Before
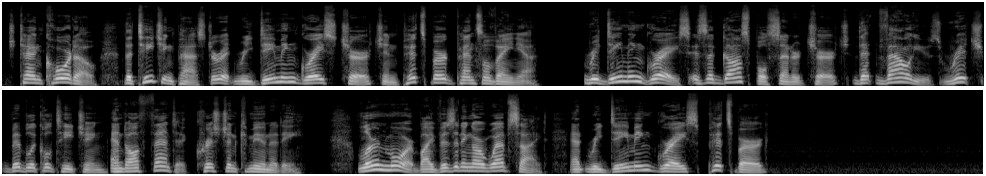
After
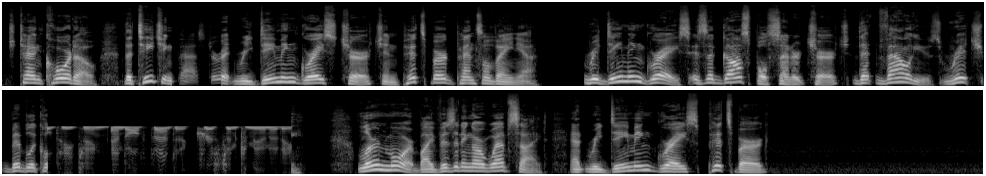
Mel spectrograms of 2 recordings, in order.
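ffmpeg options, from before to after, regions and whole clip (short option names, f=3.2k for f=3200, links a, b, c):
-filter_complex "[0:a]asettb=1/sr,asplit=3[a][b][c];[a]atrim=end=1.694[d];[b]atrim=start=1.69:end=2.2,asetpts=PTS-STARTPTS,afade=t=in:d=0.004:c=qsin,afade=t=out:st=0.506:d=0.004:c=qsin,highpass=520,lowpass=2.4k,equalizer=f=1.7k:t=o:w=2.4:g=-12[e];[c]atrim=start=2.196[f];[d][e]acrossfade=d=0.004:c1=hsin:c2=qsin[g];[g][f]acrossfade=d=0.004:c1=qsin:c2=hsin,asettb=1/sr,asplit=3[h][i][j];[h]atrim=end=3.914[k];[i]atrim=start=3.91:end=6.58,asetpts=PTS-STARTPTS,afade=t=in:d=0.004:c=qsin,afade=t=out:st=2.666:d=0.004:c=qsin,equalizer=f=9k:t=o:w=0.36:g=-2.5,adynamicsmooth=sensitivity=7:basefreq=7.1k[l];[j]atrim=start=6.576[m];[k][l]acrossfade=d=0.004:c1=hsin:c2=qsin[n];[n][m]acrossfade=d=0.004:c1=qsin:c2=hsin,asettb=1/sr,asplit=3[o][p][q];[o]atrim=end=7.284[r];[p]atrim=start=7.28:end=8.15,asetpts=PTS-STARTPTS,afade=t=in:d=0.004:c=qsin,afade=t=out:st=0.866:d=0.004:c=qsin,equalizer=f=1.1k:w=4.7:g=6,aecho=1:1:6.9:0.59,atrim=end_sample=38367[s];[q]atrim=start=8.146[t];[r][s]acrossfade=d=0.004:c1=hsin:c2=qsin[u];[u][t]acrossfade=d=0.004:c1=qsin:c2=hsin,asettb=1/sr,asplit=3[v][w][x];[v]atrim=end=10.274[y];[w]atrim=start=10.27:end=12.72,asetpts=PTS-STARTPTS,afade=t=in:d=0.004:c=qsin,afade=t=out:st=2.446:d=0.004:c=qsin,acompressor=threshold=-31dB:ratio=3:attack=3.2:release=140:knee=1:detection=peak,lowpass=f=3.1k:t=q:w=0.5098,lowpass=f=3.1k:t=q:w=0.6013,lowpass=f=3.1k:t=q:w=0.9,lowpass=f=3.1k:t=q:w=2.563,afreqshift=-3700[z];[x]atrim=start=12.716[aa];[y][z]acrossfade=d=0.004:c1=hsin:c2=qsin[ab];[ab][aa]acrossfade=d=0.004:c1=qsin:c2=hsin"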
